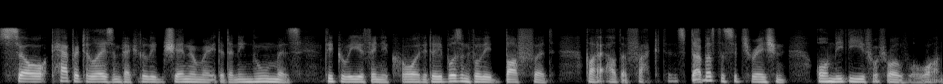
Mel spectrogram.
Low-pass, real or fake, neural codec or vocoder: 5.4 kHz; fake; codec, 16 kHz, 0.5 kbps, FunCodec, trained on Chinese and English, 25 frames a second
